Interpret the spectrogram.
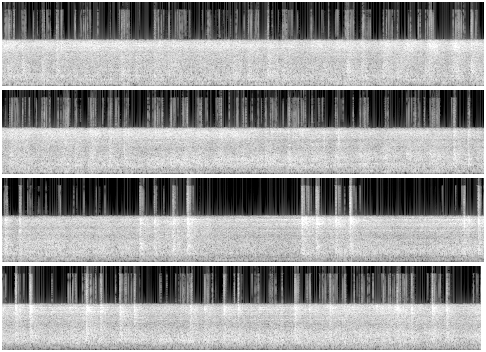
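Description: Freight train of covered hoppers and tank cars rolling past close by: a loud, continuous noise of steel wheels on rail with frequent clicks and clanks as the wheels cross the rail joints.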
